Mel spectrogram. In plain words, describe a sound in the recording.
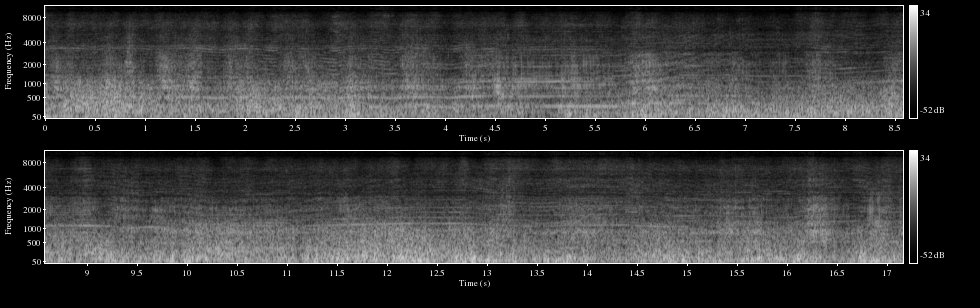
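A nitro radio-controlled helicopter whines as it flies overhead, its engine pitch rising and falling.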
